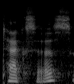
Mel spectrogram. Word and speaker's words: Texas: the state name Texas, we have first syllable stress. So the tex syllable is long and the sis syllable is short and unstressed. Letter E says vowel eh in Texas, and in Texas, the X says the k and s sounds.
